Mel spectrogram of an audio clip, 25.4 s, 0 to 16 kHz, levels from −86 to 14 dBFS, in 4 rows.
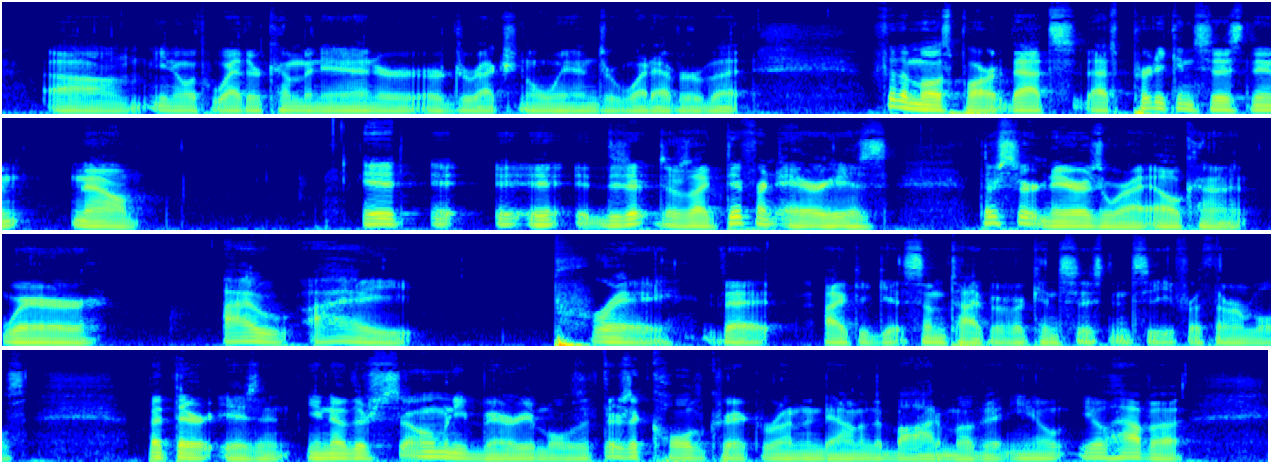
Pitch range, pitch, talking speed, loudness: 85-110 Hz, 95 Hz, 190 wpm, -34 LUFS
